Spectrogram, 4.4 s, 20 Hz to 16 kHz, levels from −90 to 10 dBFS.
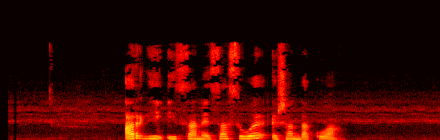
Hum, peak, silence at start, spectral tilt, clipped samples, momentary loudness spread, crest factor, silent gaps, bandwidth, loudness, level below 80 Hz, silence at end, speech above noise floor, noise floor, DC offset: none; -6 dBFS; 1.25 s; -4 dB/octave; under 0.1%; 9 LU; 26 dB; none; 11.5 kHz; -30 LUFS; -84 dBFS; 1 s; 32 dB; -61 dBFS; under 0.1%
